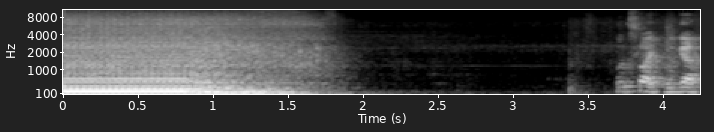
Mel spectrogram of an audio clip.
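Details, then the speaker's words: First startup after Holley Dominator EFI install: engine races at a high steady idle then cuts off; idle screw not even touching the butterfly, something holding the throttle blade open, owner suspects maybe a vacuum leak; plan to readjust and redo TPS auto-set. "idle screws set really really high so we're going to adjust that and do another tps auto set all right so there's definitely something going on there uh the the idle screw is not even touching the butterfly so something's making it idle high maybe a vacuum leak or something"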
